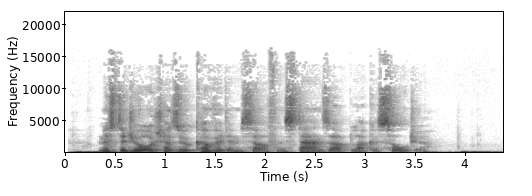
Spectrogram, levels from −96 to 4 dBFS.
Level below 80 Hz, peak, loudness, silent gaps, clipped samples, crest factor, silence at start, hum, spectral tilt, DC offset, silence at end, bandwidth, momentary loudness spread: -42 dBFS; -12 dBFS; -29 LUFS; none; under 0.1%; 18 dB; 0.05 s; none; -4.5 dB/octave; under 0.1%; 0 s; 16.5 kHz; 16 LU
